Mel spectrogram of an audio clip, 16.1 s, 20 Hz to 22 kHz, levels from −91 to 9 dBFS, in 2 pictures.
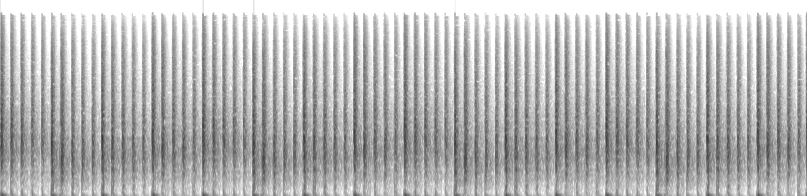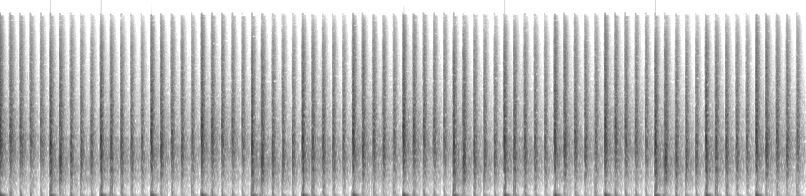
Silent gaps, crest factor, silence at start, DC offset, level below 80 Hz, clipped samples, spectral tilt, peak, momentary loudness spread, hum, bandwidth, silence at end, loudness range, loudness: none; 22 dB; 0 s; under 0.1%; -44 dBFS; under 0.1%; 0.5 dB/octave; 0 dBFS; 3 LU; none; 17 kHz; 0.05 s; 0 LU; -21 LUFS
